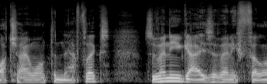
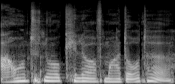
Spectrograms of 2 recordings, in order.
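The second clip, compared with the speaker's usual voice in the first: put-on thick, heavy Chinese accent; 3 semitones higher, 4 dB louder than usual. Retelling a film scene, imitating Jackie Chan's accented English. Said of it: "he still speaks kind of like".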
